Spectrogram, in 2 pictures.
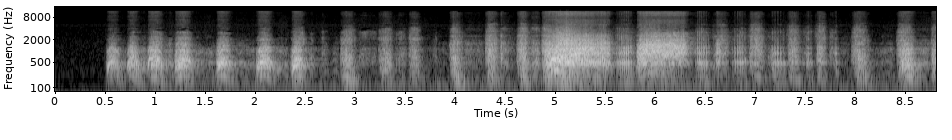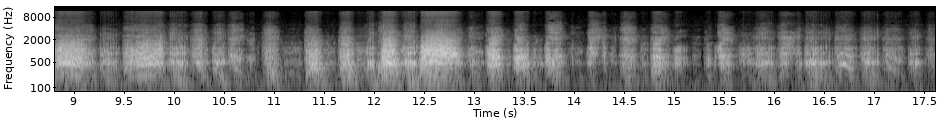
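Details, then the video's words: Gorilla delivering a long series of rasping, breathy grunts punctuated by several louder, drawn-out roaring bursts. "Crazy Gorilla sounds"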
